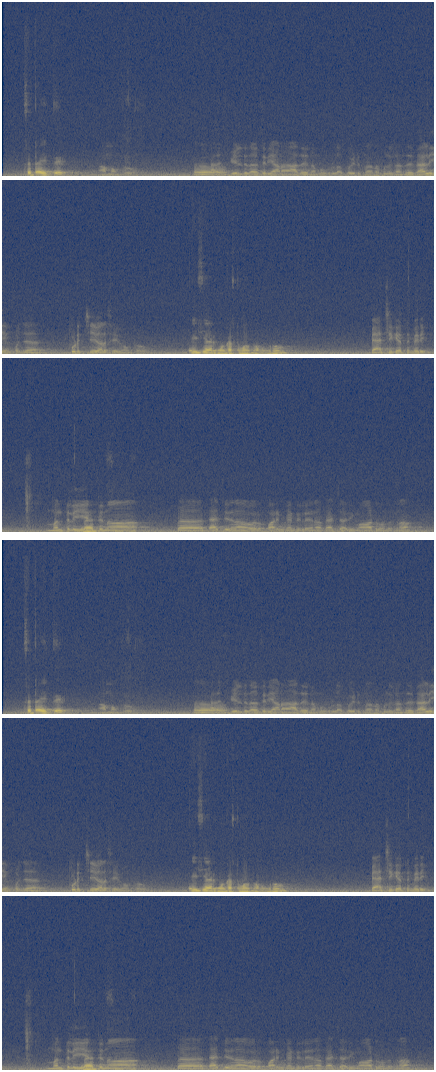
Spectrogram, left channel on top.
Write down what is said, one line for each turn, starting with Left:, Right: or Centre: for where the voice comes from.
Right: செட் ஆய்த்து
Left: ஆமா ப்ரோ
Right: ம்
Left: அது ஃபீல்டு தா தெரியு ஆனா அது நம் நம்ப உள்ள போயிட்டோனா நம்மளுக்கு அந்த வேலையு கொஞ்ச பிடிச்சி வேலை செய்வோ ப்ரோ
Right: ஈசியா இருக்குமா கஷ்டமா இருக்குமா ப்ரோ
Left: பாச்சுக்கேத்த மாரி மந்த்லி
Right: மேக்ஸ்
Left: என்ட்டுனா ஆ பேட்ச் எதுன்னா ஒரு ஃபாரின் கண்ட்ரியில ஏனா பேட்ச் அதிகமாக ஆர்டர் வந்ததுன்னா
